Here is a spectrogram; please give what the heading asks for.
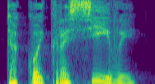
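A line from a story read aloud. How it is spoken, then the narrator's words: Exclaiming. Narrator (Russian): воскликнула она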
